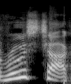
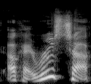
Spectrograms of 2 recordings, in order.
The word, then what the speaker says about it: Ruscsak: Ruscsak. Ruscsak. Okay. Oh, okay. Now it's a little bit clearer now. It's clearer now. Ruscsak. Okay. I think I was getting that little. Okay. Ruscsak.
